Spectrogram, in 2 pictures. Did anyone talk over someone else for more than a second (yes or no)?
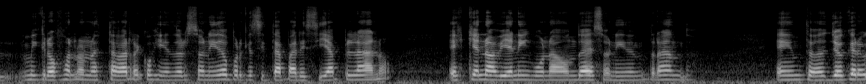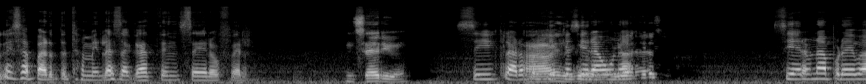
yes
